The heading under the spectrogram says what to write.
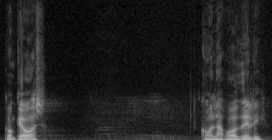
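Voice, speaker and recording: A man's voice: mid-range voice, sing-song, takes it slowly, fairly bright tone, big-room sound. An older man, preaching a sermon fervently. He keeps firing rhetorical questions at the congregation and breaking in with short exclamations of praise. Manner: fervent preaching with call-and-response questions and frequent interjections. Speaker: pastor.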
